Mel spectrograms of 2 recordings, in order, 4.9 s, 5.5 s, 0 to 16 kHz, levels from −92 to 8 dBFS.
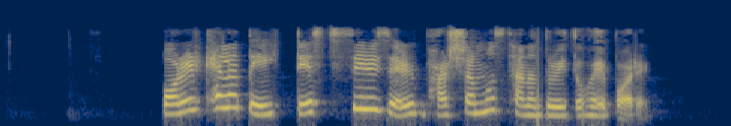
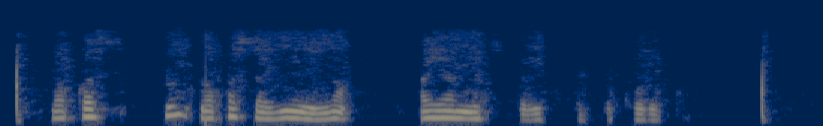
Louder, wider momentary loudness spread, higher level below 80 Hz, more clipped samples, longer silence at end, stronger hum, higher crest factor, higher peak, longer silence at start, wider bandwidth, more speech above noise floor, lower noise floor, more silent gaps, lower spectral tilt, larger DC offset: first, -14 LUFS vs -40 LUFS; second, 6 LU vs 14 LU; first, -60 dBFS vs -74 dBFS; neither; first, 0.6 s vs 0.4 s; neither; about the same, 16 dB vs 20 dB; first, 0 dBFS vs -20 dBFS; first, 1.1 s vs 0.1 s; about the same, 8 kHz vs 7.4 kHz; first, 62 dB vs 47 dB; second, -76 dBFS vs -86 dBFS; neither; second, -1.5 dB/octave vs -8.5 dB/octave; neither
